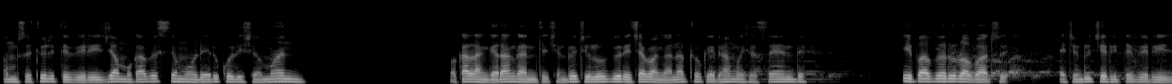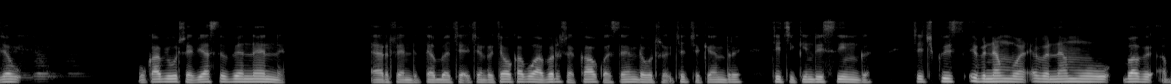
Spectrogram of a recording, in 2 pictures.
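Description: From 7.08 to 12.71 s, feedback echo between two devices returns speech about every third of a second, as discrete repeats rather than reverb's smooth tail.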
